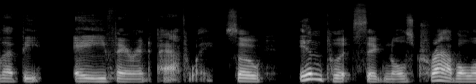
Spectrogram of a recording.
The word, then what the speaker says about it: afferent: i say efferent what i like to do is be really really stressed on that first letter i will say afferent or efferent and that's not really the way that they're pronounced normally it is afferent or efferent but those don't really sound too much different so i overdo it afferent and efferent so how do we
